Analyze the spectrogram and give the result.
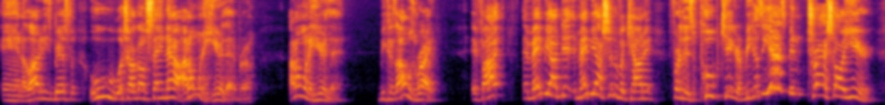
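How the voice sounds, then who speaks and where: A young man hosts a sports podcast in a high, excitable voice. He rants with heated exasperation and hammers his points home, and his voice swoops wildly up and down as he works himself up. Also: a little fast. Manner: heated, exasperated, emphatic ranting. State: losing his voice. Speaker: podcast host. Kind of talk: animated sports reaction rant.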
